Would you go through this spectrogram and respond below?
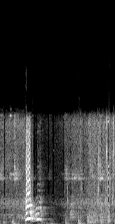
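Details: Puppy Harley, fifteen weeks old, meeting Siberian Husky Lasky indoors; one short sharp yelping bark with a bright harmonic stack, then scuffling and thumps as the dogs play.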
